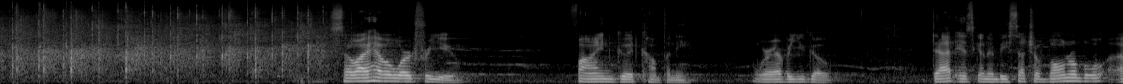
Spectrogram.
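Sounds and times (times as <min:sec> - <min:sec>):
crowd applauding for graduating students in a large room: 0:00.0 - 0:04.1
speech: 0:03.4 - 0:04.7, 0:05.8 - 0:08.4, 0:09.3 - 0:11.2.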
